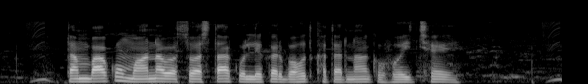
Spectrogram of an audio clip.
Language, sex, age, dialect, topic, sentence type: Maithili, male, 18-24, Eastern / Thethi, agriculture, statement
